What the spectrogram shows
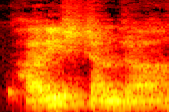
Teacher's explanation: हरि धन चंद्र, यहां पर विसर्ग और च है। विसर्ग के स्थान पर हमने किया श, च होने के कारण बनेगा तालव्य स, तो बनेगा हरिश्चंद्र।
